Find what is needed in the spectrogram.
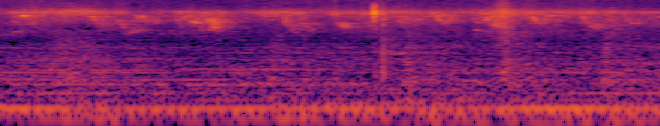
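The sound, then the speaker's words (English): Faint birds chirp sporadically outdoors on a cloudy day over a steady high insect-like drone and low background hum, with one brief sharp chirp standing out midway; no one speaks. “Look, all the birds enjoying the nature, but they don't disturb each other.”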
